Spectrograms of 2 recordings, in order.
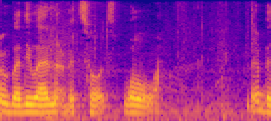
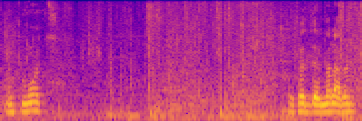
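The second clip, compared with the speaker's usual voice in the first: ordinary talk, nothing marked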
